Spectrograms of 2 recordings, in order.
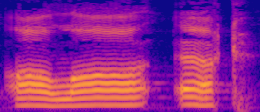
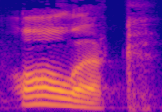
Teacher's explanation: the alpha is elided because it comes before a word that has a vowel in front of it · Shown in: second take · So instead of Allah ek, it's al ek for pronunciation purposes.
